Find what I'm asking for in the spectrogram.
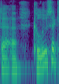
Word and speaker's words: Colusa: And this is the one that took place in, and I'm not sure if I'm going to pronounce this name, is it Colusa, California? – That's correct.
